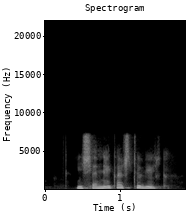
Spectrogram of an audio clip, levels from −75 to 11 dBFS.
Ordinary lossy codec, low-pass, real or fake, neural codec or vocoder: none; 7.2 kHz; fake; codec, 16 kHz, 1 kbps, FreqCodec, larger model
